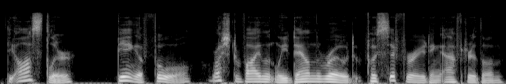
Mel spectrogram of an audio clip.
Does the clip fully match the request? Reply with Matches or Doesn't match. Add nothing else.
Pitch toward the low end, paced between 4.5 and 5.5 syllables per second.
Matches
